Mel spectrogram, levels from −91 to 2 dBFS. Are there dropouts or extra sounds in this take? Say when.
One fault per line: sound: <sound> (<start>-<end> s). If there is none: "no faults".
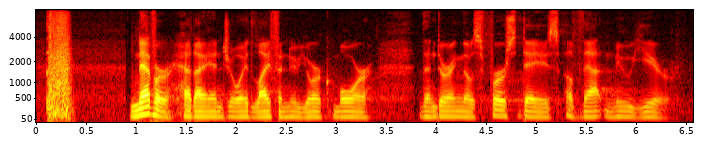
sound: cough (0.1-0.4 s)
